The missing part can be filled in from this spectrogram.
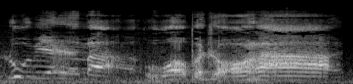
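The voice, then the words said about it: Hoarse, strained voice. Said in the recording (Chinese): “嗓子哑了，不中了。”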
